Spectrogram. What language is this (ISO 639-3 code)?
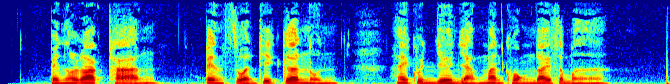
tha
